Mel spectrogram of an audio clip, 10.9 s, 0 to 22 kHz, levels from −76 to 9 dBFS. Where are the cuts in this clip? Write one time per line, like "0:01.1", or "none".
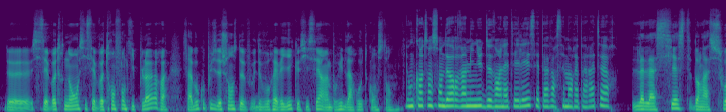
0:06.0

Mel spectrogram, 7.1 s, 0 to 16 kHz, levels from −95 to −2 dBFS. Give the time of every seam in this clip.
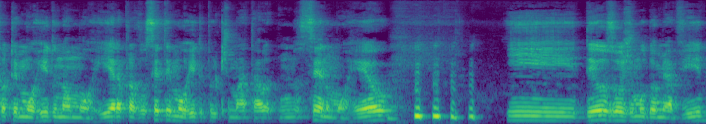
0:02.2

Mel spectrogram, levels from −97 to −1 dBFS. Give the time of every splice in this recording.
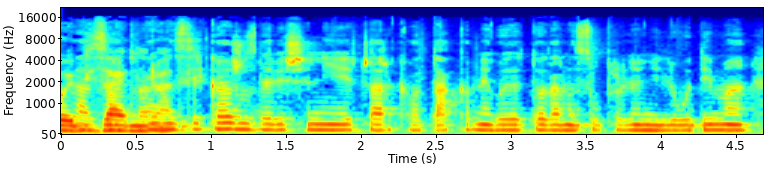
0:01.3

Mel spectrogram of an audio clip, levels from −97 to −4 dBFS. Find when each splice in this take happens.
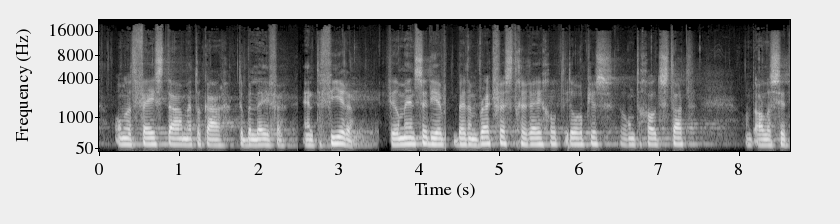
0:02.5
0:03.5
0:04.3
0:05.9

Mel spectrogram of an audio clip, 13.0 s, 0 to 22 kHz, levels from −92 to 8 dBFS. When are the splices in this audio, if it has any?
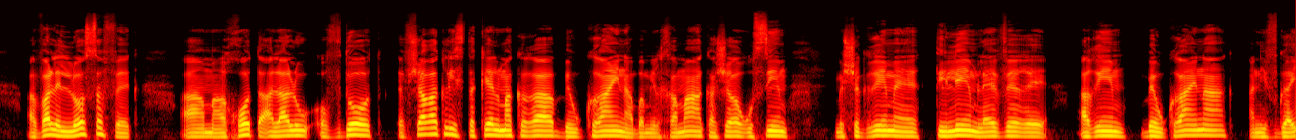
0:09.2

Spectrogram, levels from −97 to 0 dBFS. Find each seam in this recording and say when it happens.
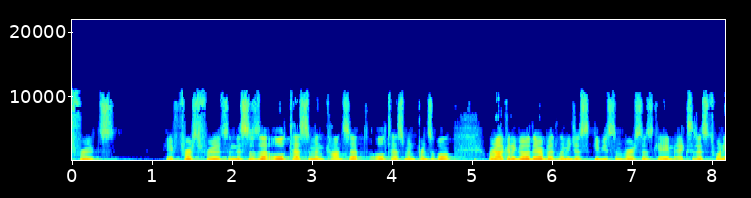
none

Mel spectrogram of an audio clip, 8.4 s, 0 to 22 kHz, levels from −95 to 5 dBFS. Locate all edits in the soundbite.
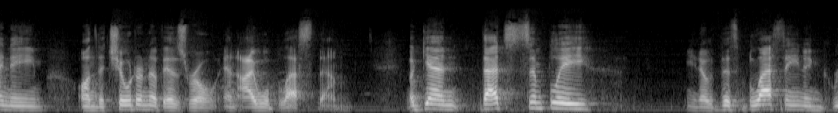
0:04.1
0:07.1

